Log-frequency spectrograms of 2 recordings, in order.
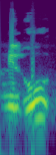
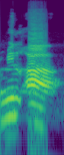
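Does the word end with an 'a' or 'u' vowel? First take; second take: u; a. First: The word ends with a 'u' vowel. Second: The word ends with an 'a' vowel. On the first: The word describes the praise as an attribute. "bisa dibaca rafa, artinya doma mil'u" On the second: The word describes the state of the praise. "bisa juga dibaca mil'a"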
